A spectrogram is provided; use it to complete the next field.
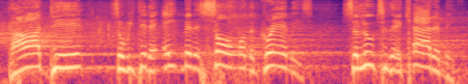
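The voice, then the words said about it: Imitates another person's voice. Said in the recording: “Who's DJ voice? ... That was Khaled.”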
